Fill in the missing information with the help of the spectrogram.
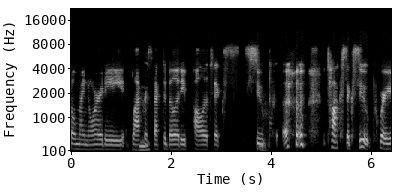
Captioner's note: chuckles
